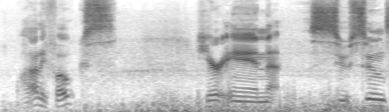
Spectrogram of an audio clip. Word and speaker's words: Suisun: Howdy folks, here in Suisun City, I think that's how you say it, S-U-I-S-U-N, Suisun City.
